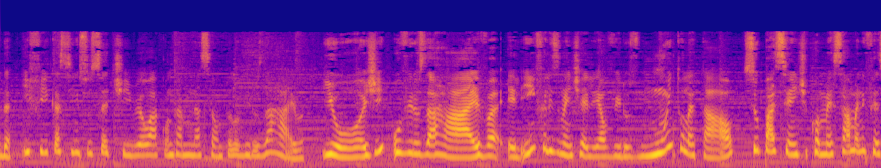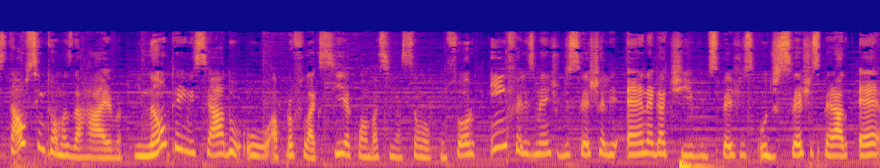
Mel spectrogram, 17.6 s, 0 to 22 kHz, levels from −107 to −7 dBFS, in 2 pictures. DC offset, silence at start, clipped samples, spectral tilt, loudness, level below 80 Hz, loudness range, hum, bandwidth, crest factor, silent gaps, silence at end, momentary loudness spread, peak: under 0.1%; 0 s; under 0.1%; -4.5 dB/octave; -26 LUFS; -42 dBFS; 4 LU; none; 11.5 kHz; 18 dB; none; 0 s; 8 LU; -8 dBFS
